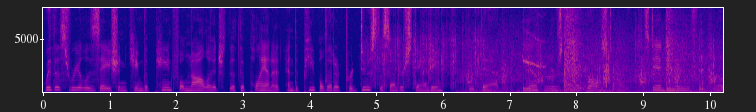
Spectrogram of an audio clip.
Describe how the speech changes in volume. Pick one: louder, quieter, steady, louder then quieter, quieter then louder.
steady.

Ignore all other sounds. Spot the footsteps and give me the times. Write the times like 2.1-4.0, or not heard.
6.2-10.1.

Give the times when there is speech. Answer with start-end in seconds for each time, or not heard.
0.0-10.1.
